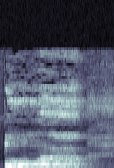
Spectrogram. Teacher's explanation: Eu faço L porque eu coloco a língua atrás do dente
